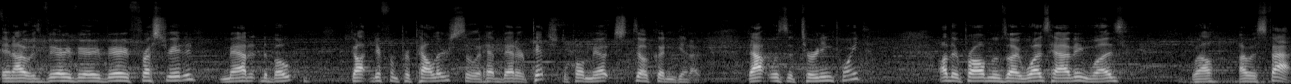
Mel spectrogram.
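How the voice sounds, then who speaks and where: A man with a Canadian prairie accent, a fairly high voice, ordinary pitch variation, a fairly quick pace and long, frequent pauses, over noticeable background noise. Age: 60s. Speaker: farmer, gym client. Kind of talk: testimonial interview. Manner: casual, halting with fillers and repetitions.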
